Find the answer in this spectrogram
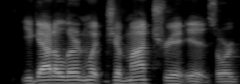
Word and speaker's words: Gematria: You got to learn what Gematria is or Gematria, pronounced both ways.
